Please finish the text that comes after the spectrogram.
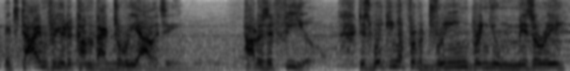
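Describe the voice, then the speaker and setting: An actor playing a pompous, smug villainous teacher in a video game, lecturing in a theatrical, philosophical way. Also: male voice, fairly high pitch, expressive, normal speed. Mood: smug, probing. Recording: game music under the voice.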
